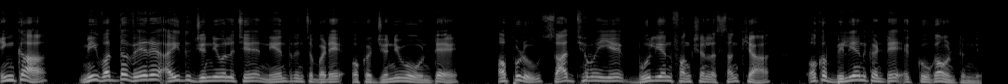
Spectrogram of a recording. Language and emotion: Telugu, neutral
